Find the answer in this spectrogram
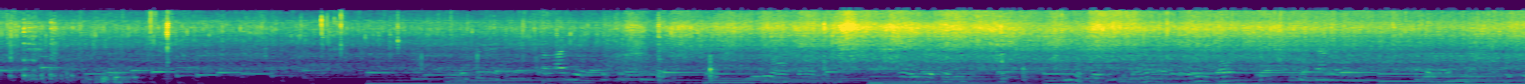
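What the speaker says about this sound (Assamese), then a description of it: "ইয়াত তেজপাত দিম এতিয়া" Bay leaves sizzling and frying in hot oil, a steady close crackle with occasional stirring clicks, while quiet background music plays throughout.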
